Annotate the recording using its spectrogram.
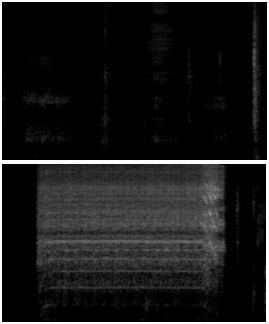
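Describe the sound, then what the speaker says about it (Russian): A Geardrive WORKPRO electric screwdriver whirs steadily for about two seconds as it drives a screw back in, rising slightly in pitch before stopping, after a few quiet handling clicks and knocks. "И теперь обратно заворачиваю."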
